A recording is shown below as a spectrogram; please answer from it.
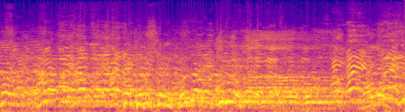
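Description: Several men shouting and talking over one another in a heated argument, loud and overlapping, with crowd chatter behind. A steady held tone sounds for about a second in the middle.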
